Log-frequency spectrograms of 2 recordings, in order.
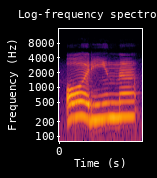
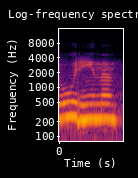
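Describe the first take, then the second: First: "Orina" with an open, drawn-out O opening; hypercorrect O for U. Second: Said in the usual way. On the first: Shown as a demonstration. Teacher showing students a hypercorrection, "Orina" with O for U. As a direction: stretch the first vowel of "Orina" as O, not U. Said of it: "troca do u por o". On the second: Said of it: "ao invés de".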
